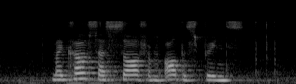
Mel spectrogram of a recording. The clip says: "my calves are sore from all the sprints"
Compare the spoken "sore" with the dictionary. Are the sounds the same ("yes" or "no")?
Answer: no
